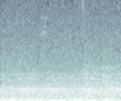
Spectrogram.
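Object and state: Nothing is struck.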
